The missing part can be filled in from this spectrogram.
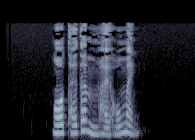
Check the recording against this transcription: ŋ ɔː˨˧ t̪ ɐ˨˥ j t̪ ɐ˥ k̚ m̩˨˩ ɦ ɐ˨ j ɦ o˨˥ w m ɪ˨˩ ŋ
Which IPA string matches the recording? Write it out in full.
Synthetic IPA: ŋ ɔː˨˧ t̪ʰ ɐ˨˥ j t̪ ɐ˥ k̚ m̩˨˩ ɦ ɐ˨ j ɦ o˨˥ w m ɪ˨˩ ŋ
